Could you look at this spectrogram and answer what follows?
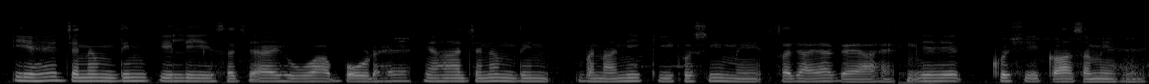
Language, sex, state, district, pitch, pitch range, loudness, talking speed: Hindi, male, Uttar Pradesh, Muzaffarnagar, 145 Hz, 135-155 Hz, -41 LUFS, 115 wpm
